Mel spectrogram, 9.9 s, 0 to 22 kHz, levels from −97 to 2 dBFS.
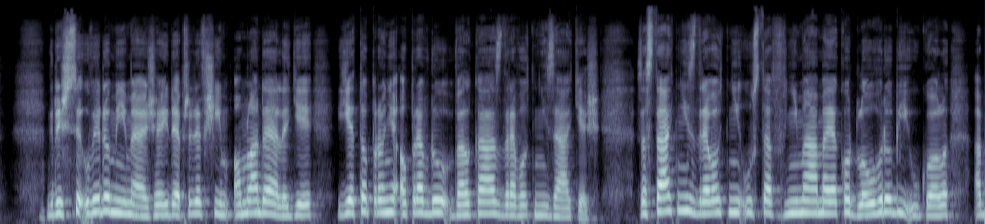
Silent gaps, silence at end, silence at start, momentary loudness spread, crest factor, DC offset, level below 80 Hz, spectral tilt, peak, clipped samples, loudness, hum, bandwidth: none; 0 s; 0.4 s; 7 LU; 16 dB; under 0.1%; -56 dBFS; -5.5 dB/octave; -4 dBFS; under 0.1%; -21 LUFS; none; 17.5 kHz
